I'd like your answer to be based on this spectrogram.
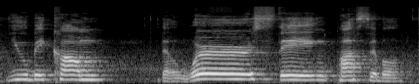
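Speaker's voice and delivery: ordinary talk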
